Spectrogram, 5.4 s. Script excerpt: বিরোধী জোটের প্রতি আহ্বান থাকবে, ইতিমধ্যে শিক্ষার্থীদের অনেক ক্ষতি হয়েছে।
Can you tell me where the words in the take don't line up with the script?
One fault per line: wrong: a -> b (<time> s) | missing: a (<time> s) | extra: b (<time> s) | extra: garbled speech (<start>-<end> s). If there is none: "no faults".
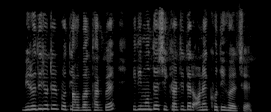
no faults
